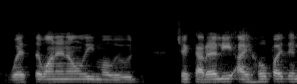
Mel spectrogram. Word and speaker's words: Ceccarelli: Although since I work with internationals, they usually do not know that the C in the beginning of an Italian term is pronounced ch. So they usually say Molood Ceccarelli.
